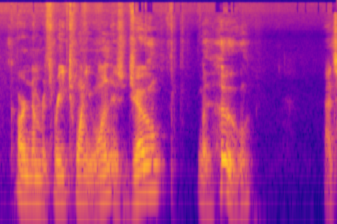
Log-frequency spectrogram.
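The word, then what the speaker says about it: Lahoud: And Card number 321 is Joe LeHoux. That's how they pronounce it.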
